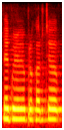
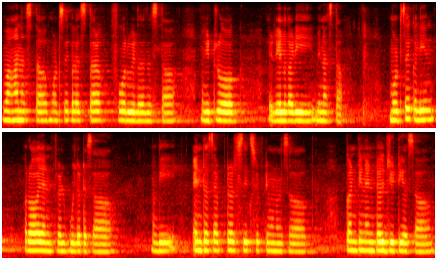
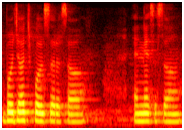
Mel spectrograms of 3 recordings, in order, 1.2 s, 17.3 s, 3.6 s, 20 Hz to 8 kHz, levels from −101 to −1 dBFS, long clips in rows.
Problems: constant background noise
